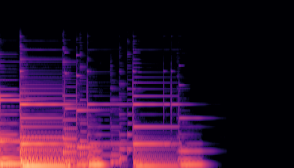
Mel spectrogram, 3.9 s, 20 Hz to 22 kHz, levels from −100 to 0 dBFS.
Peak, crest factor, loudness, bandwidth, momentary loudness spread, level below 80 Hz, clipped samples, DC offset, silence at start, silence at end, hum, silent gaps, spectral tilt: -10 dBFS; 18 dB; -27 LUFS; 5.8 kHz; 17 LU; -30 dBFS; under 0.1%; under 0.1%; 0 s; 1.2 s; none; none; -9 dB/octave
